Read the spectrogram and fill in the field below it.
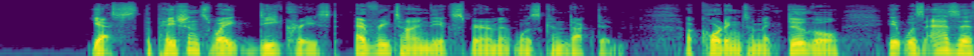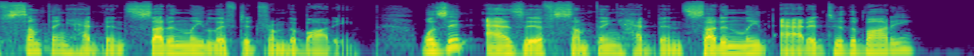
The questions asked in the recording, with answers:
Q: Was it as if something had been suddenly added to the body?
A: No, it was not as if something had suddenly been added to the body.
